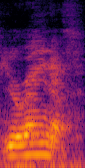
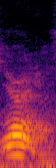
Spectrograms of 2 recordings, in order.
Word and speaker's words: Uranus: Next is Uranus, or as we used to pronounce it when I was a kid, it was Uranus. Yeah, okay, and we found out later. Oh, wait a minute. No, you're mispronouncing that. It's Uranus.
